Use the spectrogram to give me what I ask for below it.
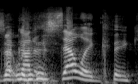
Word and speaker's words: Zelig: We can talk about Zelig. Z- am I pronouncing Zelig. right? Zelig.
